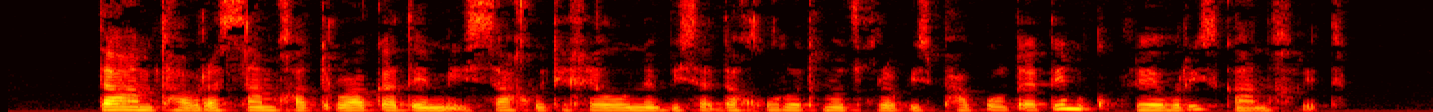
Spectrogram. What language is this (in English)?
Georgian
